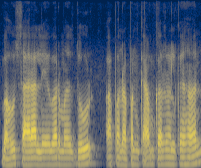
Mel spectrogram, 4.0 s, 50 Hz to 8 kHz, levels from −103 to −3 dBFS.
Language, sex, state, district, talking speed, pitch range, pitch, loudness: Maithili, male, Bihar, Samastipur, 150 wpm, 120-125 Hz, 125 Hz, -19 LUFS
